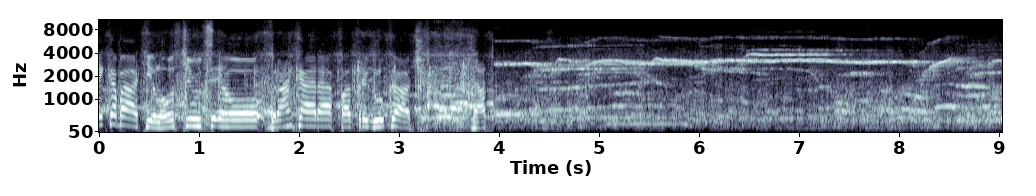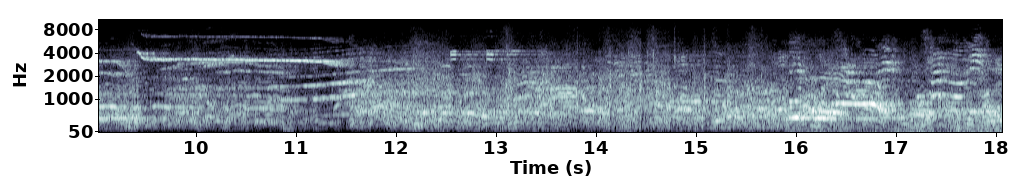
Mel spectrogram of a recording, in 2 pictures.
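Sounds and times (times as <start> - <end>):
crowd chattering and calling: 0.0 - 18.0
high drawn-out whistles: 3.9 - 13.4.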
